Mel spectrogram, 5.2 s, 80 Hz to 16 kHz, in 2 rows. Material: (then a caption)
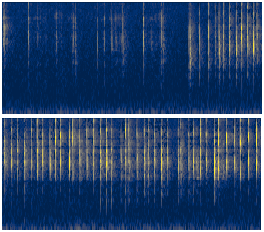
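Plastic. Long pointed nails tap the side and front of a hollow light-up owl night light, probably plastic, held by its base. A few faint clicks give way, after about two seconds, to a quick run of crisp, bright, dry taps centred around 3.4 kHz. Each tap dies away almost at once, with a faint low hum underneath.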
